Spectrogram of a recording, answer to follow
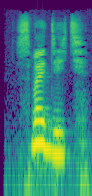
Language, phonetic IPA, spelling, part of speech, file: Russian, [svɐˈdʲitʲ], сводить, verb, Ru-сводить.ogg
- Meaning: 1. to lead, to take (from somewhere) 2. to bring together, to throw together 3. to reduce (to), to bring (to) 4. to remove 5. to trace (a picture) 6. to cramp 7. to take (somewhere)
